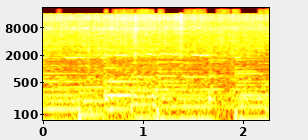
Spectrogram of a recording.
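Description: Green chili paste sizzles in hot oil, a dense steady hiss of frying with faint stirring scrapes, close and continuous with no talking.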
